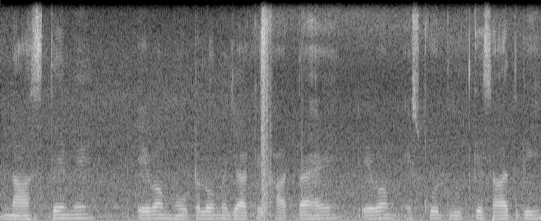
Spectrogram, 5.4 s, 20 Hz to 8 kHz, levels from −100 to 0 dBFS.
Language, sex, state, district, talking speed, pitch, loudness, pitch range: Hindi, male, Madhya Pradesh, Katni, 155 wpm, 125 Hz, -22 LUFS, 115-130 Hz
